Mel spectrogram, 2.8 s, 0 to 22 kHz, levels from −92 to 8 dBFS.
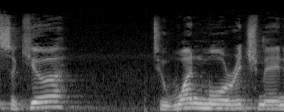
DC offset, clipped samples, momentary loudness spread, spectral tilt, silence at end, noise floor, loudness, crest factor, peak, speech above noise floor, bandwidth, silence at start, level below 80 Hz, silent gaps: under 0.1%; under 0.1%; 11 LU; -5.5 dB/octave; 0 s; -60 dBFS; -26 LUFS; 16 dB; -10 dBFS; 35 dB; 13 kHz; 0 s; -62 dBFS; none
